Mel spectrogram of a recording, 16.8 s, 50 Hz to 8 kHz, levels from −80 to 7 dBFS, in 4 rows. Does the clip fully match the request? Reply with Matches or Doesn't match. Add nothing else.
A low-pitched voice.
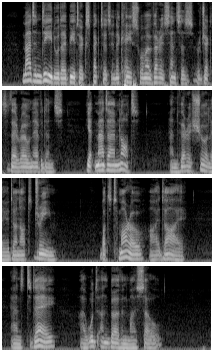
Matches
